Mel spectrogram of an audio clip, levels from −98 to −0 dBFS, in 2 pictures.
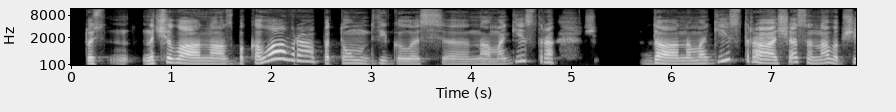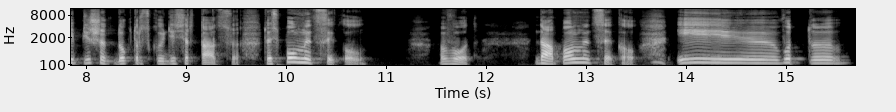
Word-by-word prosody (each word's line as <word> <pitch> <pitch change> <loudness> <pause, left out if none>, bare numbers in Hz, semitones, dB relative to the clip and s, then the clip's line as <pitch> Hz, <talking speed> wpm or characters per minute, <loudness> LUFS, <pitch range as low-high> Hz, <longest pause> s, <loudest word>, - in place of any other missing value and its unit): То - - +6
есть 175 0 -2
н - - -10
начала 185 0 +6
она 160 -2 +2
с 150 - -10
бакалавра, 330 - +4
потом 190 - -4
двигалась, 155 -3 -3
э, 145 -1 -5
на 145 0 -3
магистра 170 - -2 0.3
ш - - -9 0.4
Да, 170 -1 +5
на 165 0 -2
магистра, 210 - +2
а 190 - +7
щас 255 +8 +1
она 190 +4 0
вообще 215 -1 -1
пишет 195 -2 -2
докторскую 165 -1 -6
диссертацию. 155 0 -5 0.2
То - - -1
есть 155 - -4
полный 245 -3 +3
цикл. 420 - -6 0.8
Вот. 485 +2 -7 0.6
Да, - - +4
полный 220 +3 -2
цикл. 485 - -6 0.5
И 210 -2 0
вот, 220 -2 -6
э, 185 0 -4
190 Hz, 130 wpm, -23 LUFS, 165-225 Hz, 0.8 s, а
